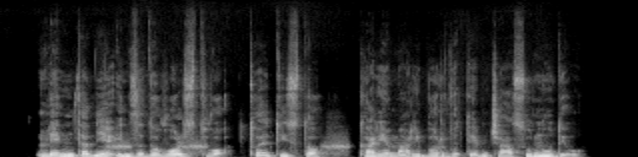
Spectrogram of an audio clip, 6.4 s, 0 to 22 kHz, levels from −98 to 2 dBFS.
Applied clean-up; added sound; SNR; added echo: neural mask model Resemble Enhance denoiser.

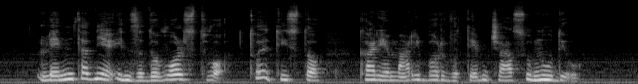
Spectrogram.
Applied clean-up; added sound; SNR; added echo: none; none; none; none.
